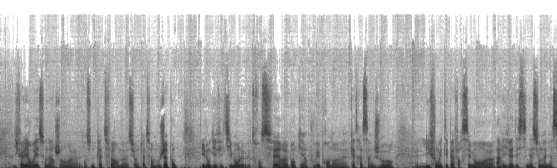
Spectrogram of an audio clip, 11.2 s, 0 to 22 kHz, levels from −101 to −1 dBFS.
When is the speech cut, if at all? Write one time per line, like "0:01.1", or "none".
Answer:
0:08.3
0:09.9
